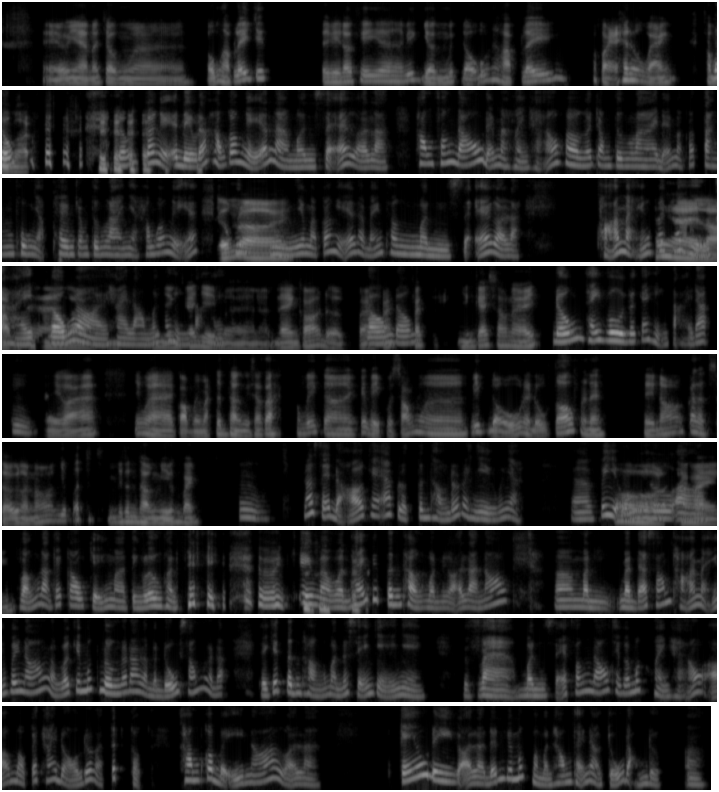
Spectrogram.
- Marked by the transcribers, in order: tapping; laughing while speaking: "khỏe"; laugh; other background noise; laughing while speaking: "hồi nãy đi, vì"; laugh
- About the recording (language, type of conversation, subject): Vietnamese, podcast, Bạn nghĩ gì về tư duy “đủ tốt” thay vì hoàn hảo?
